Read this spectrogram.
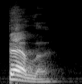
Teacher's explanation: Quando pensamos nas paroxítonas, pensamos na penúltima sílaba, como é o caso de tela. Temos duas sílabas nessa palavra e a primeira, ou seja, a penúltima, é aquela que é a mais forte da palavra. Portanto, ela é uma paroxítona.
